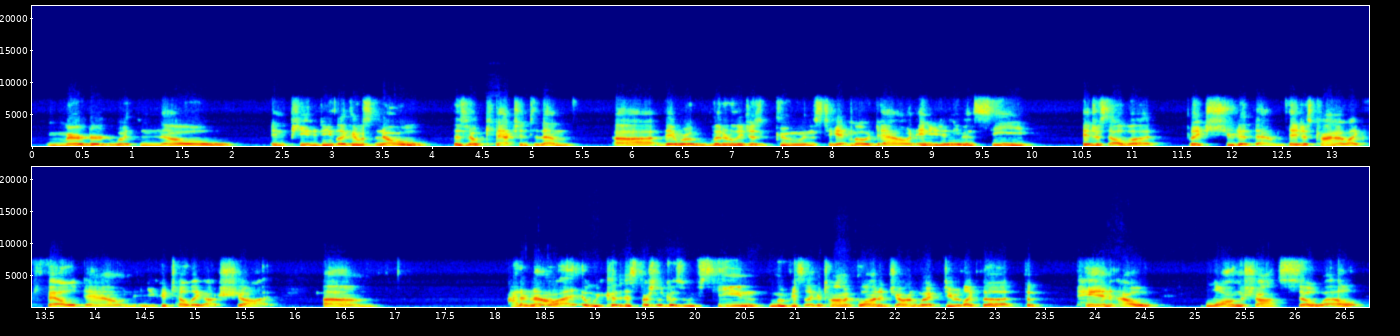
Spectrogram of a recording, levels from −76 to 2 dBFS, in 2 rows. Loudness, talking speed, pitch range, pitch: -15 LUFS, 170 wpm, 120-160 Hz, 130 Hz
